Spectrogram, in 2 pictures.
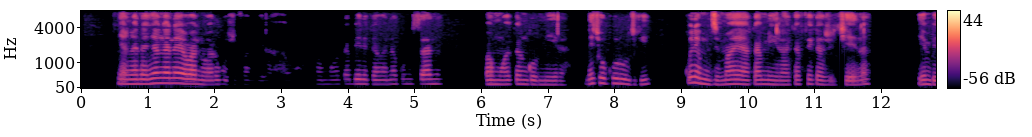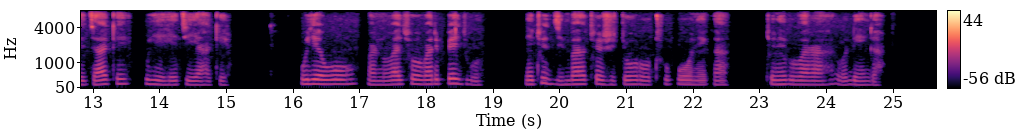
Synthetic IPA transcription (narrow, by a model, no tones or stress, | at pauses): ɲaŋɡanaɲaŋɡanajeʋan̤uʋaɾikuʐifambiraːʋo̞ | ʋamweʋakaɓe̞ɾe̞kaʋanakumusana | ʋamwe̞ʋakaŋɡo̞mira | ne̞t͡ʃo̞kurud͡ʒɡi | kune̞mud͡zimaiakamiraːkap͡fe̞kaʐit͡ʃe̞na | ɦe̞mbe̞d͡zakʰe̞ | uje̞ɦe̞tijaːkʰe̞ | uje̞wo̞ʋan̤uʋat͡ʃo̞ʋaɾipe̞d͡ʒwo̞ | ne̞tʰud͡zimbatwe̞ʐito̞ɾo̞turikuone̞ka | tune̞ruʋaɾarwe̞ɗe̞ːŋɡa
